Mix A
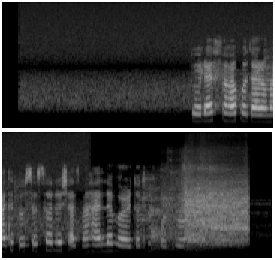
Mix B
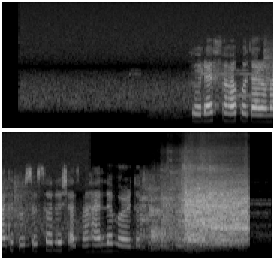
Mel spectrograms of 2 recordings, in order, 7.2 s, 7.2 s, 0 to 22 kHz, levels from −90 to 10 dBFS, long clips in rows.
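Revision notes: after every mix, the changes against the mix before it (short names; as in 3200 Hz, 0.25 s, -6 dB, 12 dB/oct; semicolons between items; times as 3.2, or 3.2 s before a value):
second sound +11.0 dB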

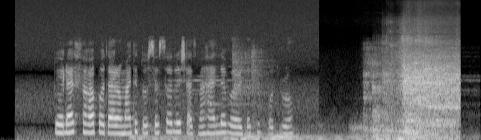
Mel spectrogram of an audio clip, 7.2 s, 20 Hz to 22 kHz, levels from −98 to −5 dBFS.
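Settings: speech: entry -1.70 s; master: remove steep high-pass 660 Hz 36 dB/oct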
